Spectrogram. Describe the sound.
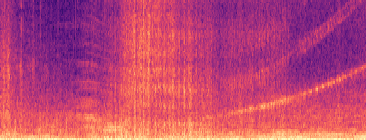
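Spaceship weapons firing and an explosion in a science-fiction drama: a loud, continuous booming roar fills the whole stretch, and a high whining tone climbs steadily in pitch toward the end.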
